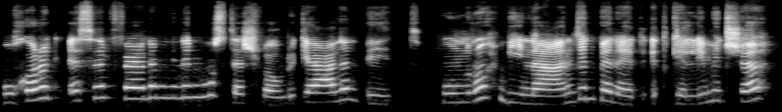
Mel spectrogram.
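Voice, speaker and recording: A woman with an Egyptian accent reading a romance story aloud as a lively narrator. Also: high-pitched, fast talker, poor audio.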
